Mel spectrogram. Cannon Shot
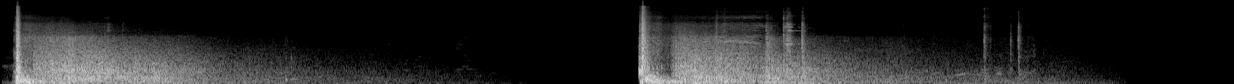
0.1s 4.0s, 6.4s 9.5s

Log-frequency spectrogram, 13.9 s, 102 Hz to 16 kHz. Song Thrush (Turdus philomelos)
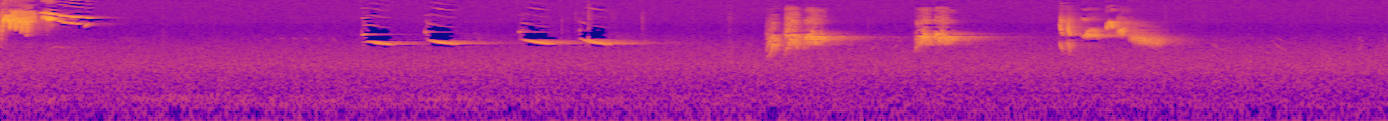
0.0s 1.4s, 2.6s 6.9s, 7.6s 13.0s

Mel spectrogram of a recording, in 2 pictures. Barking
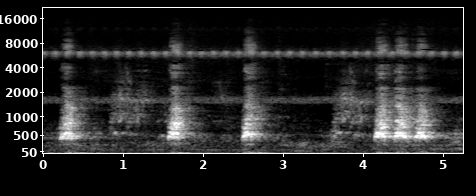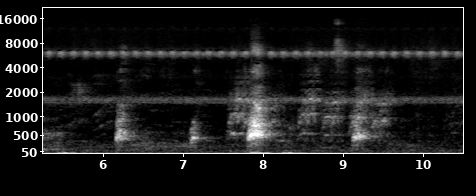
0.2s 3.0s, 3.6s 5.5s, 6.2s 6.5s, 7.1s 9.7s

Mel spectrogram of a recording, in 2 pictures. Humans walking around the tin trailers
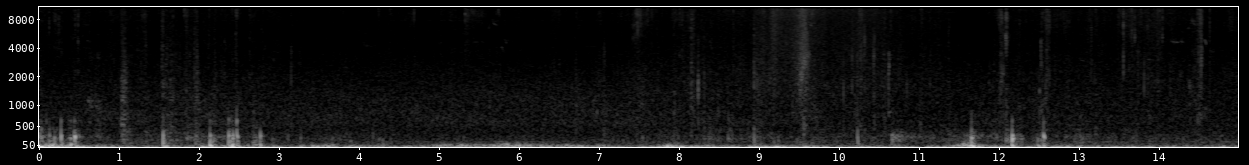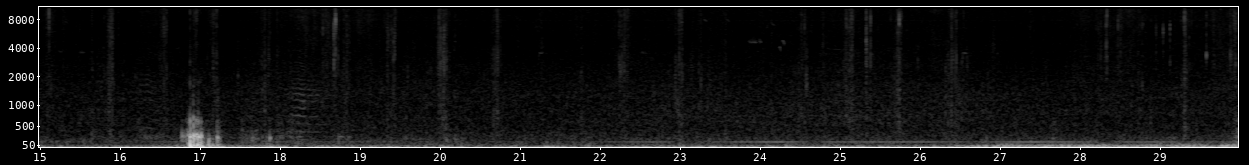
0.0s 3.3s, 6.9s 20.8s

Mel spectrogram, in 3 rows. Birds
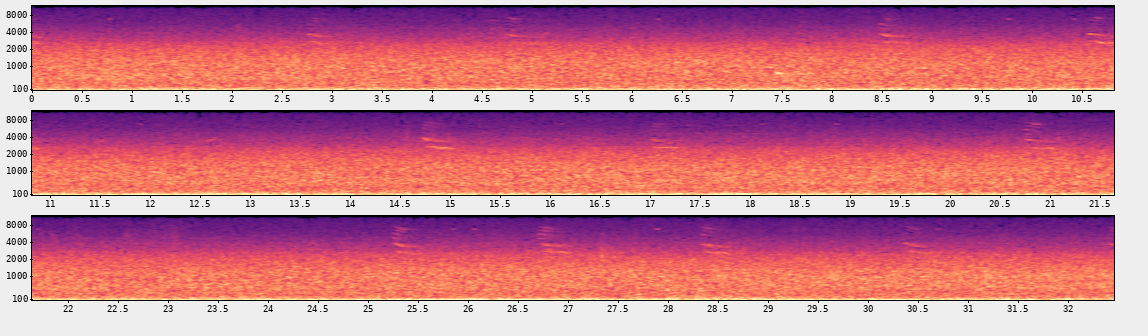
24.4s 28.8s, 30.2s 31.5s

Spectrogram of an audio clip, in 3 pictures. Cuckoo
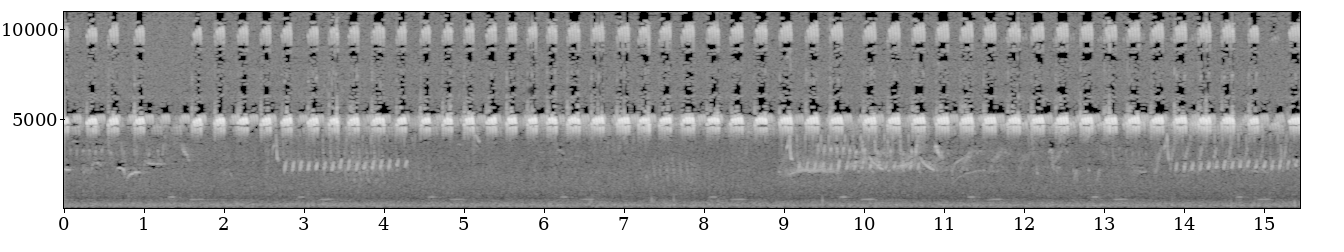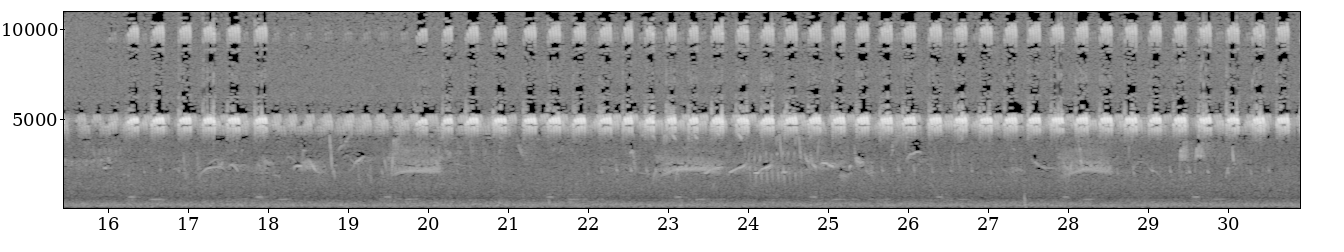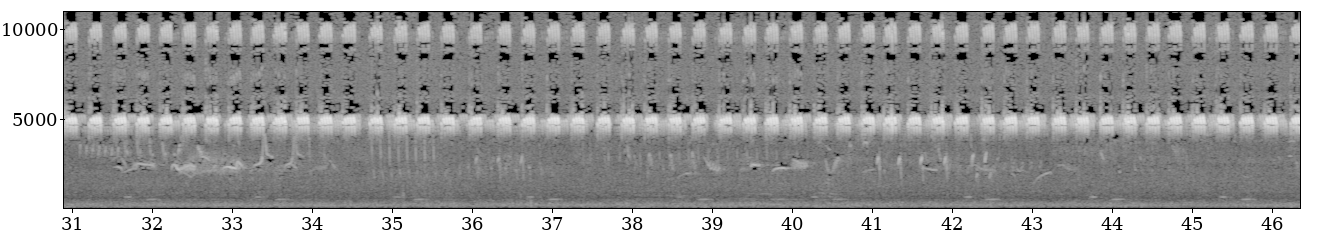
8.1s 11.8s, 19.4s 20.2s, 22.8s 25.4s, 27.9s 28.6s, 41.6s 44.3s

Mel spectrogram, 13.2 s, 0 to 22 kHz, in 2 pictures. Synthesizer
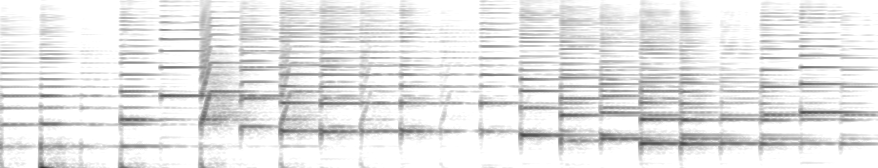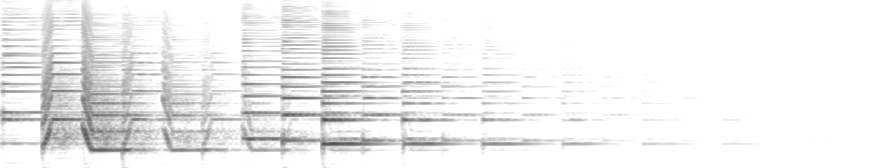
4.3s 10.6s

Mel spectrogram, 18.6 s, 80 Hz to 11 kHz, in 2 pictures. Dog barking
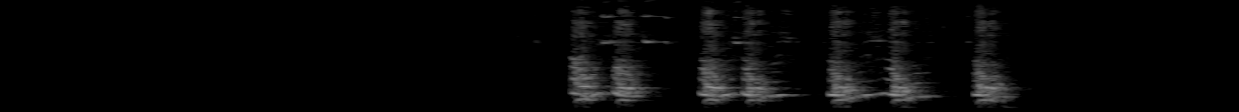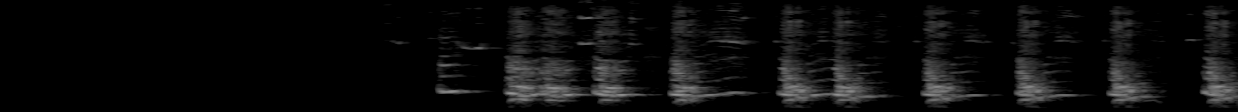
4.3s 7.6s, 13.1s 18.5s

